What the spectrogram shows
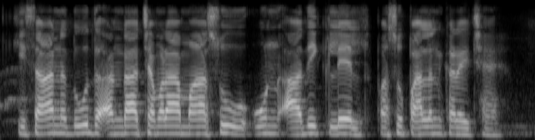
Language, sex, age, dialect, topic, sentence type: Maithili, female, 36-40, Eastern / Thethi, agriculture, statement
